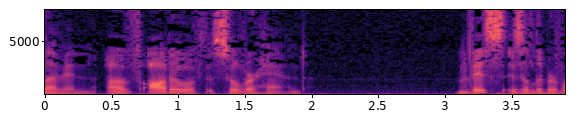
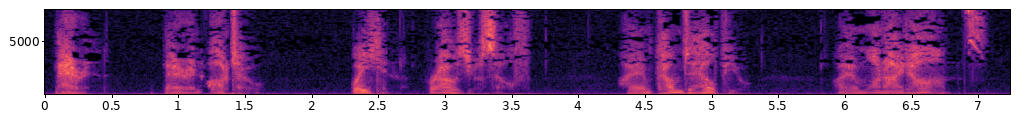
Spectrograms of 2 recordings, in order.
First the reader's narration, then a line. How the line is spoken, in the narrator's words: a voice whispered in his ear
